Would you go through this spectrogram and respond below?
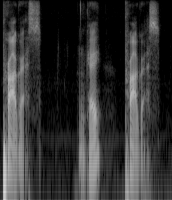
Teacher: So it's a noun. And if it's a noun, we have to put the stress on the first syllable.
